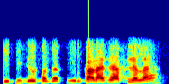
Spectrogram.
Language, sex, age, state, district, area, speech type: Marathi, male, 60+, Maharashtra, Yavatmal, urban, conversation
